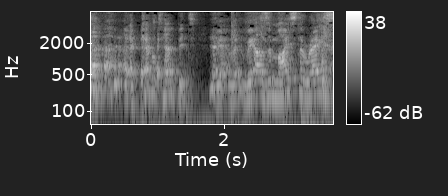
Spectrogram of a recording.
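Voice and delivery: put-on loud, drawn-out comic German accent; mock German accent. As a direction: slip helplessly into hammy German. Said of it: "always break back into German".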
